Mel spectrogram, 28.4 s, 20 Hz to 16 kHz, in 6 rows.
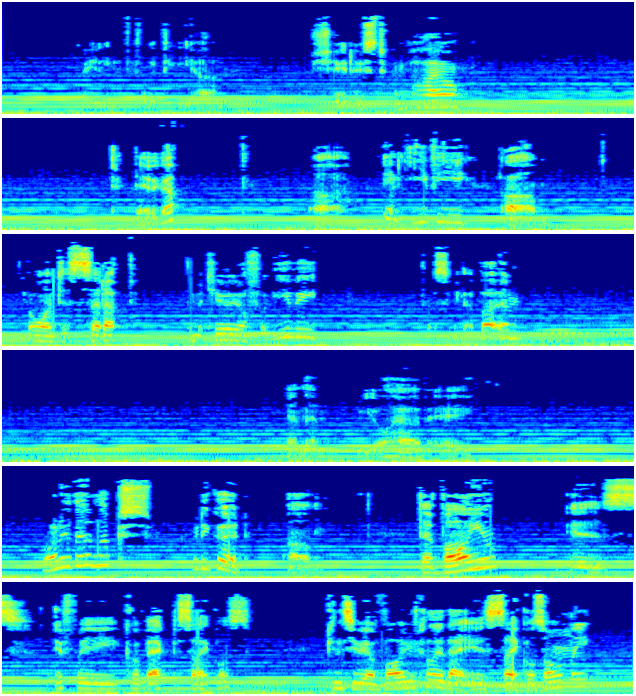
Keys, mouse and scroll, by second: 6.3 click, 10.0-13.6 drag, 15.8 click, 16.8 click, 17.8 KP_0, 23.7-24.9 drag.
